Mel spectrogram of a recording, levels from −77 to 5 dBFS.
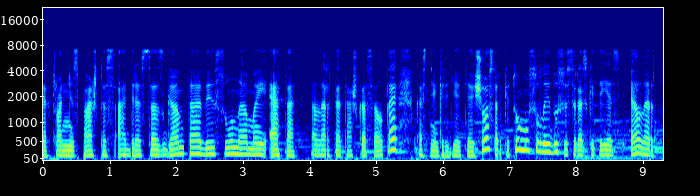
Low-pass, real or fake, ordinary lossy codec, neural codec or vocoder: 7.2 kHz; real; Opus, 64 kbps; none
